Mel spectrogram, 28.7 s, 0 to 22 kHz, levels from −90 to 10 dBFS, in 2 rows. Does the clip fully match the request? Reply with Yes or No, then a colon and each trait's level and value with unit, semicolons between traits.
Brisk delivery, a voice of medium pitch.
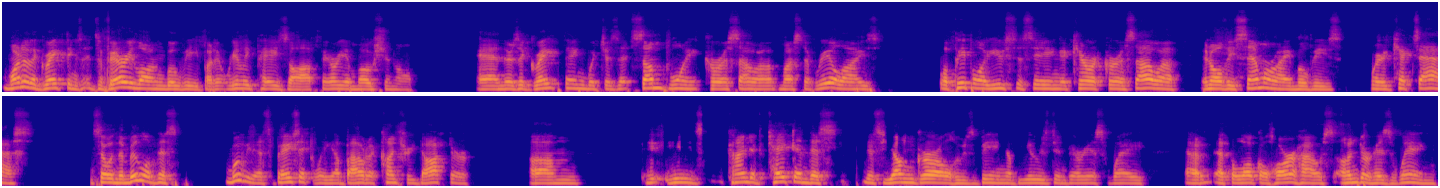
No: average, 180 wpm; medium, 160 Hz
